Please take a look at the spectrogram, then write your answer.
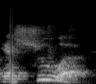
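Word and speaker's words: ישוע: like it yes, or Yeshua. Notice now you did not hear any e's, you did not hear any u's.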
